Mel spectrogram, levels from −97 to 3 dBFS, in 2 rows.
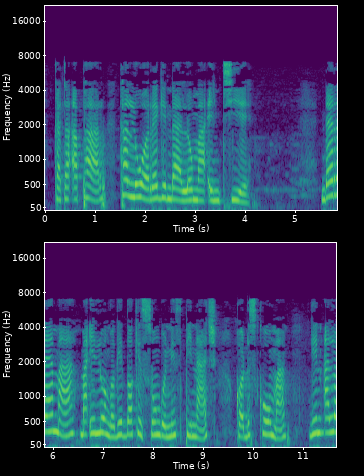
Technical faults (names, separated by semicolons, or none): AAC compression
